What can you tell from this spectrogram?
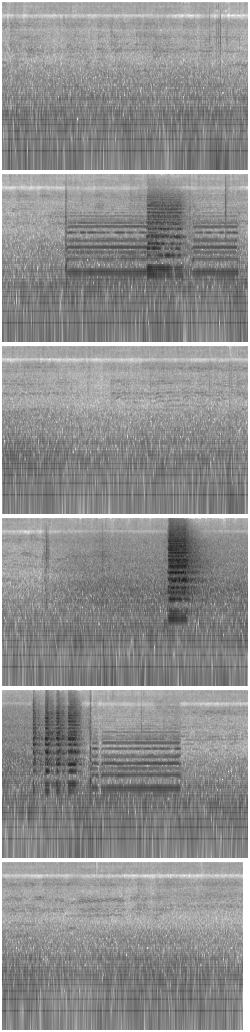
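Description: A vehicle horn sounding in several goes: a held blast broken by short taps about six seconds in, a single sharp blast midway, then a quick run of short taps and another held blast. Steady road and engine rumble runs underneath, heard from inside the car.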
